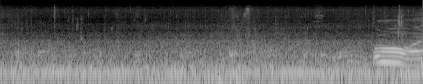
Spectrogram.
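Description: Steady low hum of a running motor under a haze of outdoor wind and water noise. A man's voice starts near the end.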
